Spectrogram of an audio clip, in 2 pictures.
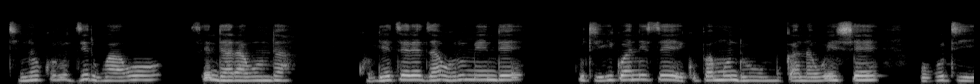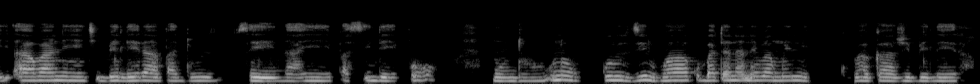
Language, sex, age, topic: Ndau, female, 25-35, health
